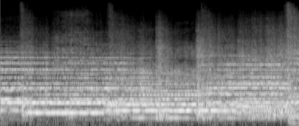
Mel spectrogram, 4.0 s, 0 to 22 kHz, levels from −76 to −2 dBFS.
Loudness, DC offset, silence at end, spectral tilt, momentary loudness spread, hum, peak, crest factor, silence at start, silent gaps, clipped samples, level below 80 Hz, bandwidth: -12 LUFS; under 0.1%; 0 s; -4.5 dB/octave; 0 LU; none; 0 dBFS; 12 dB; 0 s; none; under 0.1%; -48 dBFS; 17.5 kHz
